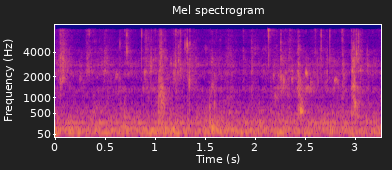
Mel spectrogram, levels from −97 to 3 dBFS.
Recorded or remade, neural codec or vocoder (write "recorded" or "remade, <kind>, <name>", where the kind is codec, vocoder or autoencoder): remade, codec, HILCodec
